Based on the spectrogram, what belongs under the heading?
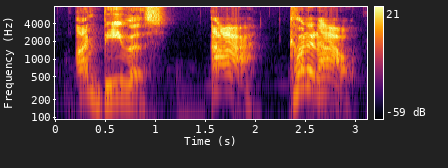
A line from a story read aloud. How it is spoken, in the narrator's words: Beavis yells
